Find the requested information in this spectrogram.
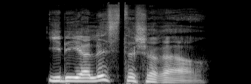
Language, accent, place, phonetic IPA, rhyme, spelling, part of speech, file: German, Germany, Berlin, [ideaˈlɪstɪʃəʁɐ], -ɪstɪʃəʁɐ, idealistischerer, adjective, De-idealistischerer.ogg
- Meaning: inflection of idealistisch: 1. strong/mixed nominative masculine singular comparative degree 2. strong genitive/dative feminine singular comparative degree 3. strong genitive plural comparative degree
